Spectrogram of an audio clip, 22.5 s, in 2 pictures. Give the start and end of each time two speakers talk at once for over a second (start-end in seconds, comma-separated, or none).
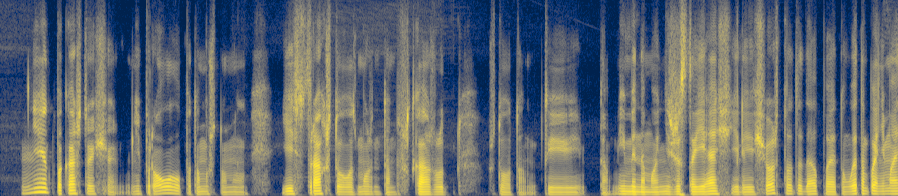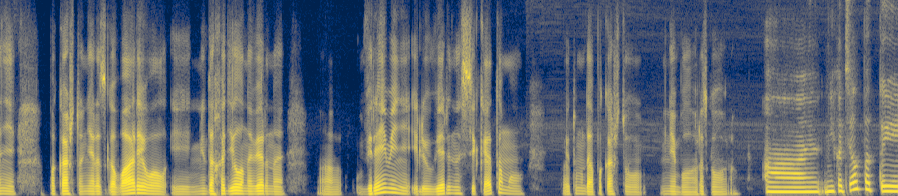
none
